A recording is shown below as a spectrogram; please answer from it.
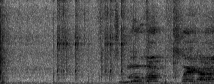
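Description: A voice speaking two short untranscribed phrases in the second half, over low room noise of a gym hall, with a single light knock at the very start.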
